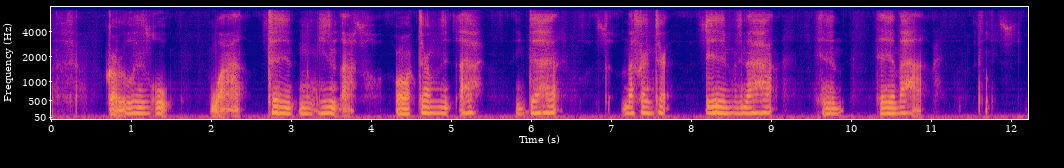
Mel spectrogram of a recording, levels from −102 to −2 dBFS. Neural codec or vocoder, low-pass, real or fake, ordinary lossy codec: autoencoder, 22.05 kHz, a latent of 192 numbers a frame, VITS, trained on many speakers; 7.2 kHz; fake; none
